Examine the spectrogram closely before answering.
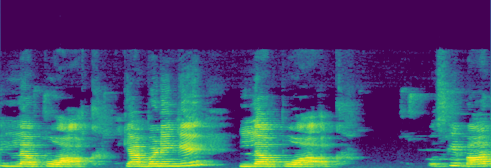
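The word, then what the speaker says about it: la poire: तो इसको पढ़ेंगे लपवाक।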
